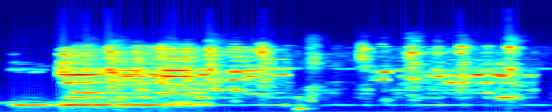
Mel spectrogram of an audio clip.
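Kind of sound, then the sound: signal or alarm, phone ringing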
